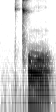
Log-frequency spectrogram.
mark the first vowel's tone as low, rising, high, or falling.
low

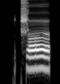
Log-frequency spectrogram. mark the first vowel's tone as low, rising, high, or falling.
high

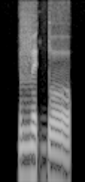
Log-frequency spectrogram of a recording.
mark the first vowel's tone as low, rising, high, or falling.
high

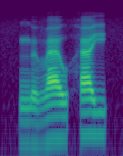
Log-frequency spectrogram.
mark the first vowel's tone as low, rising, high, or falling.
low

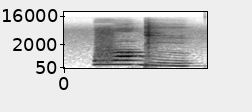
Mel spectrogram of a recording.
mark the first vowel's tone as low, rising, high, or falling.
high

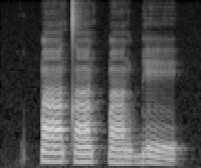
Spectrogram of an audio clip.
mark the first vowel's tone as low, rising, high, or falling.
high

